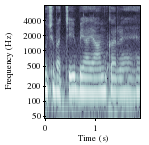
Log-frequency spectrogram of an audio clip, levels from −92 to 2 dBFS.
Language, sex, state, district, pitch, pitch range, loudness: Hindi, male, Uttar Pradesh, Hamirpur, 145 Hz, 145-155 Hz, -14 LUFS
